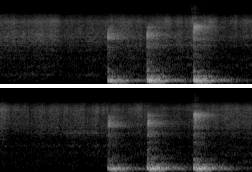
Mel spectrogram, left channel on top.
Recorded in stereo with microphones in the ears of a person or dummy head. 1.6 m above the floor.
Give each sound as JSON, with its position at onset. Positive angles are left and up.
{"t": 1.1, "sound": "tapping", "side_deg": 25, "distance_m": 1.1}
